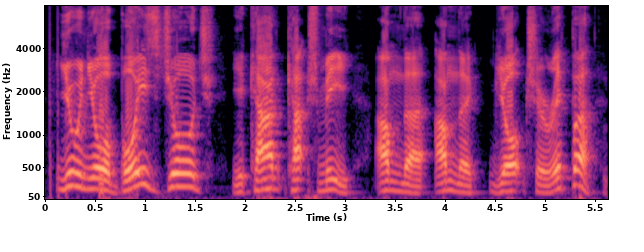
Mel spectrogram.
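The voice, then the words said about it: Put-on Geordie accent. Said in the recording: “Do a Geordie accent. ... Nice. Good so accent. There you go. I thought it was a solid”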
